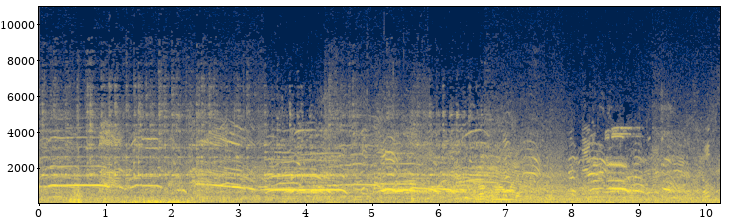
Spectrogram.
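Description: A crowd of young men on the sideline shouts and cheers loudly outdoors.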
